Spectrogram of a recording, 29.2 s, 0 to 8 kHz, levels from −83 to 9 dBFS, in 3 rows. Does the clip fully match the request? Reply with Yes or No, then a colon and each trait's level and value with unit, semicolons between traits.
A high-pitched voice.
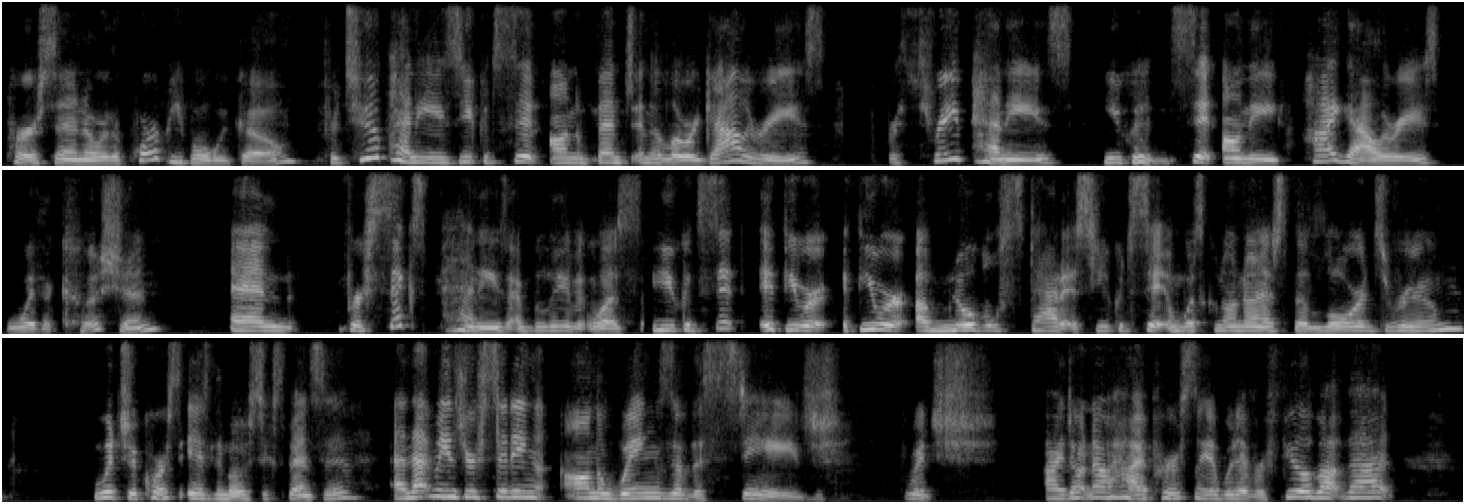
Yes: high, 225 Hz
